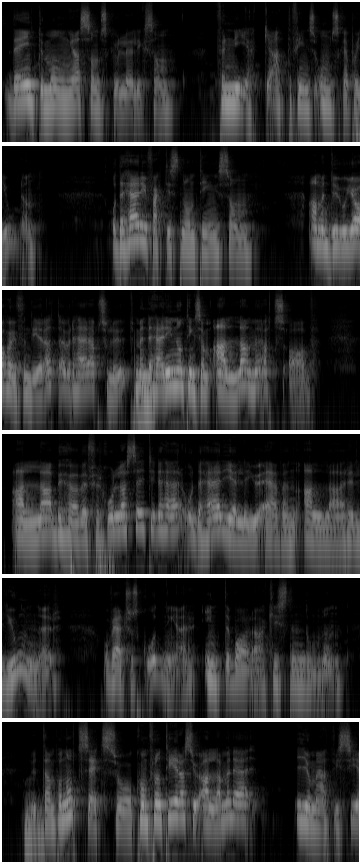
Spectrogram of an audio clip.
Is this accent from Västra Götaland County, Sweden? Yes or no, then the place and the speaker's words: no; Örebro County, Sweden; now in Nora, Sweden; Jag är uppvuxen utanför Örebro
